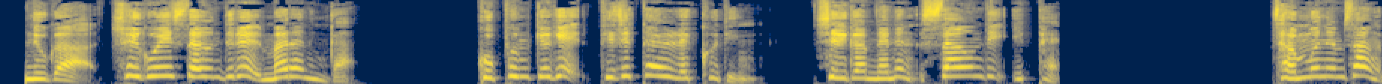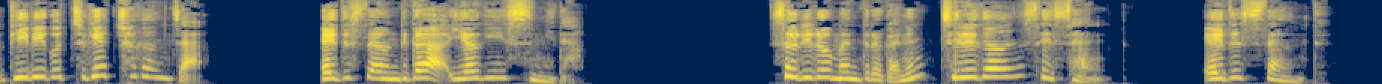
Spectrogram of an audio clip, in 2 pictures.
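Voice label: Korean, female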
